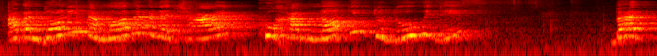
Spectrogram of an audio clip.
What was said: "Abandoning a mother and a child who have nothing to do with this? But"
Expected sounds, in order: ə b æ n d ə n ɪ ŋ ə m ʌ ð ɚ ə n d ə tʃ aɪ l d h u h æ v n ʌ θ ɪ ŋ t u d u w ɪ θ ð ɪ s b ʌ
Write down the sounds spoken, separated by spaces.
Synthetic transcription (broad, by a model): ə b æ n d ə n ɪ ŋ ə m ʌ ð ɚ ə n ə tʃ aɪ l d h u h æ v n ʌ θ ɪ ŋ t u d u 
